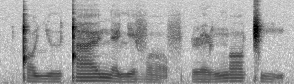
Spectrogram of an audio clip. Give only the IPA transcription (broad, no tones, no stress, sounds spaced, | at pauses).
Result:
ǃ ɔ ʎ ɯ ǃ a ə̯ n ɛ lʲ ɛ v ɔ f | ɭ ə ɭ ŋ ɔ ǁ i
